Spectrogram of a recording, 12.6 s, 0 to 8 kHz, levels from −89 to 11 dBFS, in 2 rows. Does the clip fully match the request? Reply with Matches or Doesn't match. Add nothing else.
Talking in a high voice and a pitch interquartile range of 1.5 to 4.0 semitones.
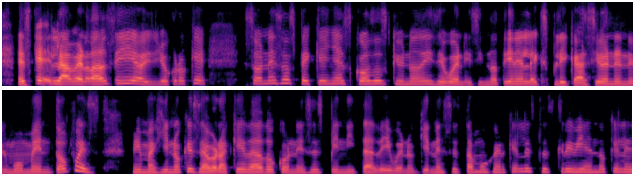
Matches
